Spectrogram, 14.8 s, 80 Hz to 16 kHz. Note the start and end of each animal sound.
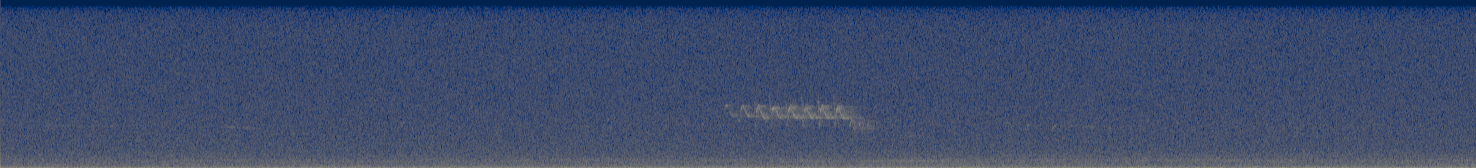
2.1s-3.2s: Black-capped Chickadee (Poecile atricapillus)
7.2s-8.7s: Yellow-rumped Warbler (Setophaga coronata)
9.5s-12.2s: Red Crossbill (Loxia curvirostra)

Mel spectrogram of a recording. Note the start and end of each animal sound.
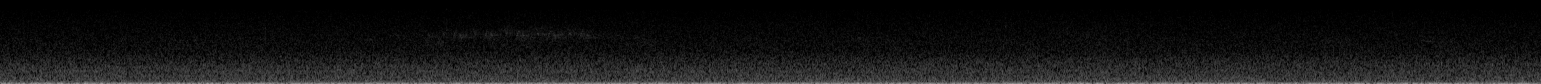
3.7s-6.2s: Ovenbird (Seiurus aurocapilla)

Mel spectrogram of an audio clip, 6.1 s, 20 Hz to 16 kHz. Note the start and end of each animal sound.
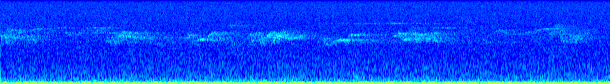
0.0s-0.8s: Eastern Wood-Pewee (Contopus virens)
0.0s-6.1s: Red-eyed Vireo (Vireo olivaceus)
1.1s-4.7s: American Robin (Turdus migratorius)
3.2s-4.7s: Black-throated Green Warbler (Setophaga virens)
4.8s-5.8s: Eastern Wood-Pewee (Contopus virens)

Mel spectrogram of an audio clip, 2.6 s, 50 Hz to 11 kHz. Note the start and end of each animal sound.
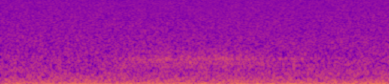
0.7s-1.9s: Hairy Woodpecker (Dryobates villosus)

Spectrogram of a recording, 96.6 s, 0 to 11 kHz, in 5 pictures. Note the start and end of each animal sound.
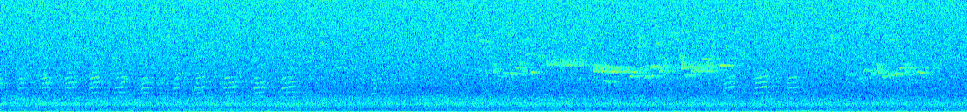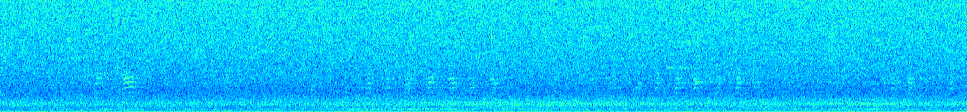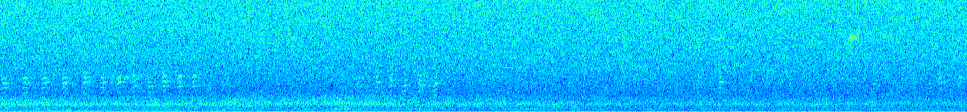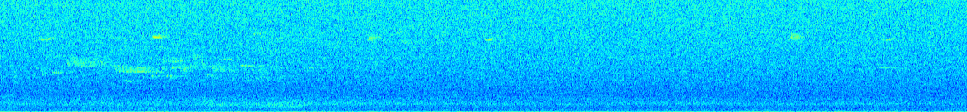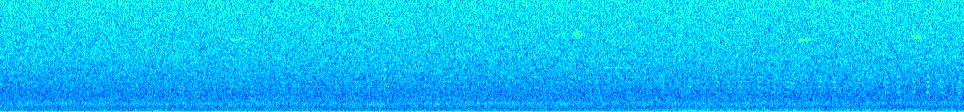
0.0s-6.0s: Red-breasted Nuthatch (Sitta canadensis)
9.4s-14.7s: Winter Wren (Troglodytes hiemalis)
14.4s-16.1s: Red-breasted Nuthatch (Sitta canadensis)
17.0s-18.7s: Winter Wren (Troglodytes hiemalis)
21.2s-22.1s: Red-breasted Nuthatch (Sitta canadensis)
26.1s-29.3s: Red-breasted Nuthatch (Sitta canadensis)
31.0s-34.5s: Red-breasted Nuthatch (Sitta canadensis)
37.1s-42.8s: Red-breasted Nuthatch (Sitta canadensis)
45.4s-47.5s: Red-breasted Nuthatch (Sitta canadensis)
52.4s-53.2s: Brown Creeper (Certhia americana)
55.6s-55.9s: Brown Creeper (Certhia americana)
57.3s-58.5s: Red-breasted Nuthatch (Sitta canadensis)
58.6s-59.3s: Brown Creeper (Certhia americana)
58.7s-63.3s: Winter Wren (Troglodytes hiemalis)
60.9s-61.4s: Brown Creeper (Certhia americana)
65.3s-65.8s: Brown Creeper (Certhia americana)
67.5s-68.1s: Brown Creeper (Certhia americana)
73.6s-74.3s: Brown Creeper (Certhia americana)
75.5s-76.1s: Brown Creeper (Certhia americana)
75.5s-76.1s: Black-throated Green Warbler (Setophaga virens)
81.8s-82.4s: Brown Creeper (Certhia americana)
88.2s-96.6s: Red-breasted Nuthatch (Sitta canadensis)
93.2s-93.7s: Brown Creeper (Certhia americana)
95.4s-95.9s: Brown Creeper (Certhia americana)

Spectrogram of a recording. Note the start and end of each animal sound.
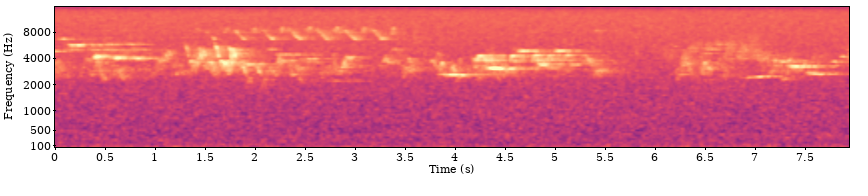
0.0s-1.0s: Hermit Thrush (Catharus guttatus)
0.0s-7.9s: Red-eyed Vireo (Vireo olivaceus)
1.2s-1.9s: Mourning Warbler (Geothlypis philadelphia)
1.6s-2.8s: Hermit Thrush (Catharus guttatus)
1.6s-3.5s: Black-and-white Warbler (Mniotilta varia)
3.9s-5.5s: Hermit Thrush (Catharus guttatus)
6.0s-7.2s: Chestnut-sided Warbler (Setophaga pensylvanica)
6.9s-7.9s: Hermit Thrush (Catharus guttatus)

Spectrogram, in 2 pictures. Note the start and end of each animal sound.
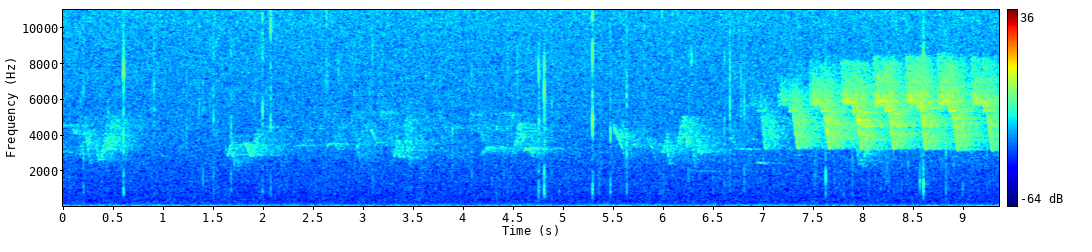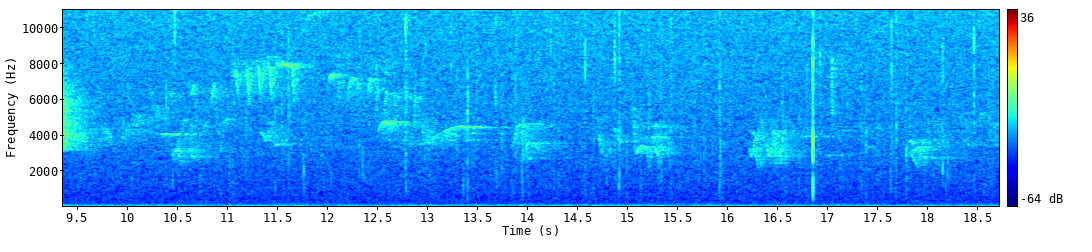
0.0s-18.7s: Red-eyed Vireo (Vireo olivaceus)
2.3s-4.6s: Ovenbird (Seiurus aurocapilla)
7.0s-9.7s: Ovenbird (Seiurus aurocapilla)
10.1s-11.8s: Blackburnian Warbler (Setophaga fusca)
11.9s-13.7s: Black-capped Chickadee (Poecile atricapillus)
12.4s-13.8s: Eastern Wood-Pewee (Contopus virens)

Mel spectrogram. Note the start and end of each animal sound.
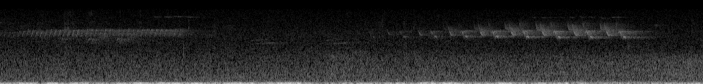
0.0s-1.9s: Pine Warbler (Setophaga pinus)
2.1s-3.7s: Red-breasted Nuthatch (Sitta canadensis)
3.6s-6.3s: Ovenbird (Seiurus aurocapilla)
5.2s-6.3s: Golden-crowned Kinglet (Regulus satrapa)

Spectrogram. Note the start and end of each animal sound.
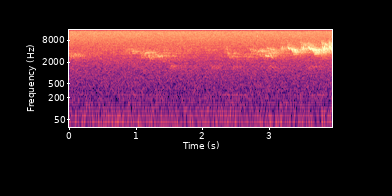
0.0s-4.0s: Red-eyed Vireo (Vireo olivaceus)
1.4s-4.0s: American Crow (Corvus brachyrhynchos)
2.5s-4.0s: Ovenbird (Seiurus aurocapilla)

